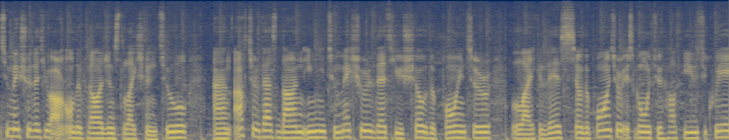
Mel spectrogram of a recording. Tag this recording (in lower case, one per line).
speech
music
